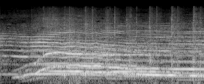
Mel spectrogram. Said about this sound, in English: OK，咁我哋咧都準備咧去睇呢個德國隊嘅呃比賽啦。好，Let's all cheer for Germany tonight! Yeah!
